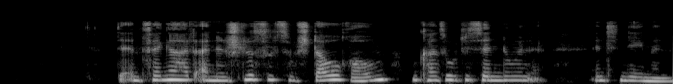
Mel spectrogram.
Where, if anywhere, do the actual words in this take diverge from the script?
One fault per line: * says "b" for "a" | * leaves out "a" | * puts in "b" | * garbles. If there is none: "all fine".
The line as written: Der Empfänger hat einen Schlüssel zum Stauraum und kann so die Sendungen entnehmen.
all fine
